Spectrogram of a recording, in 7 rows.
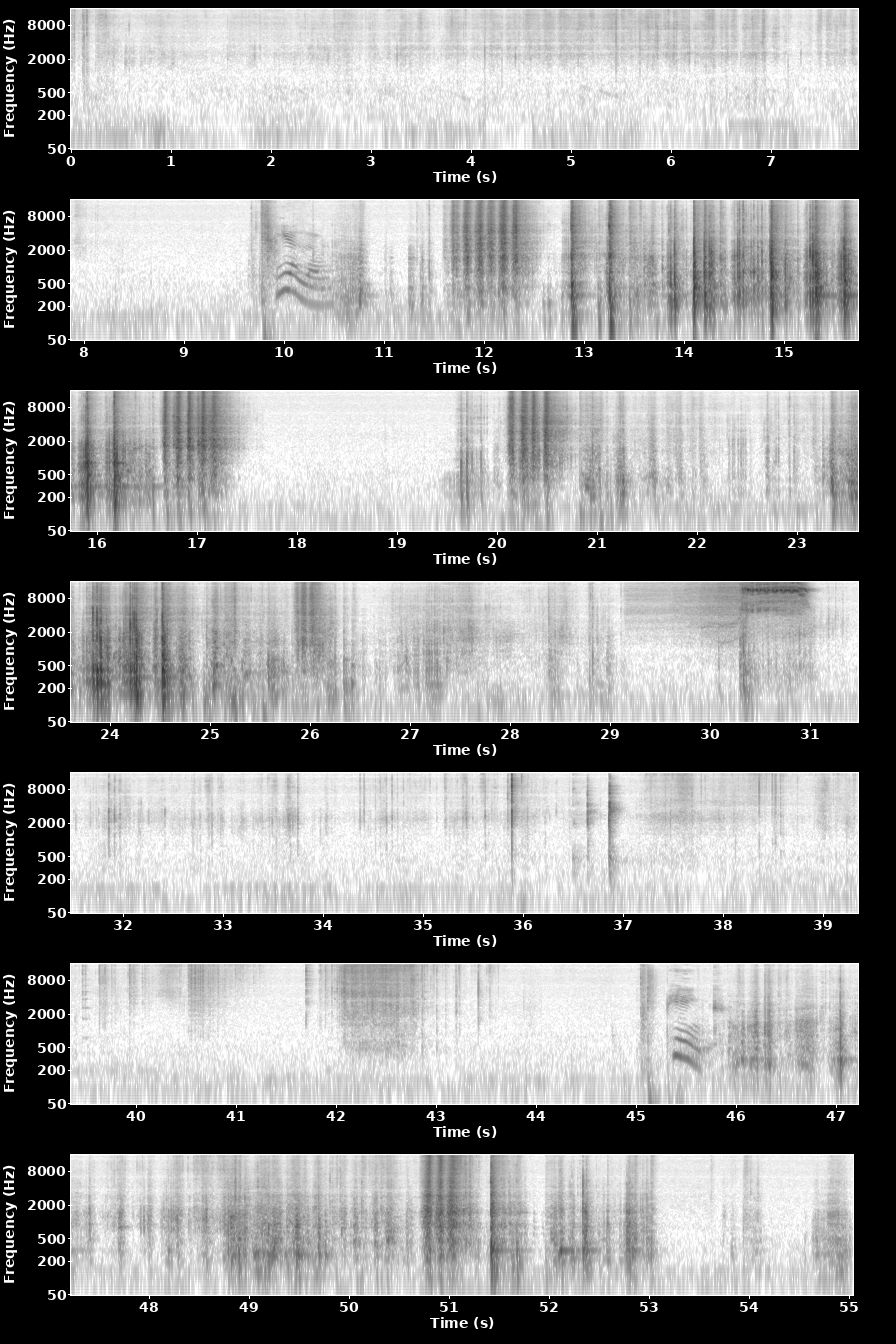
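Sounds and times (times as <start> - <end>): slime crackling and popping: 31.3 - 38.7.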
